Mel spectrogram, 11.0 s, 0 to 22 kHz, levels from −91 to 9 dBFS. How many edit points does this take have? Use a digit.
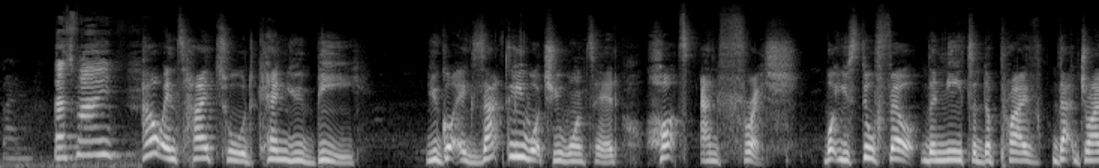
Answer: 1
